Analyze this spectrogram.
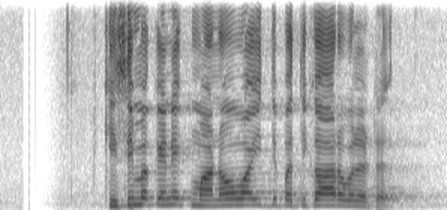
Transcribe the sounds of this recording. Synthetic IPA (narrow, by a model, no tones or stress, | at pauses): kisiməkenekmanoːʋajd̪jipət̪ikaːɾɐʋəlɐʈə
